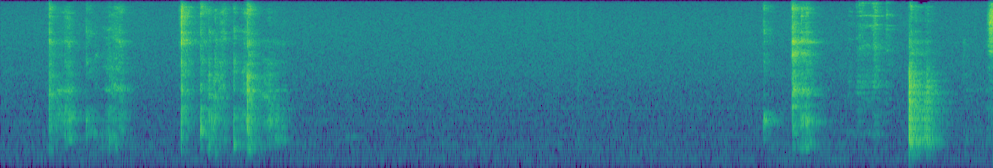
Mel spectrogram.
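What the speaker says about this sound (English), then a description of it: "With this cup, spoon out the milk foam and place on top." A spoon scrapes and clinks as milk foam is scooped from a frother into a coffee cup, in a few short bursts near the start and again near the end, with quiet pauses between.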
